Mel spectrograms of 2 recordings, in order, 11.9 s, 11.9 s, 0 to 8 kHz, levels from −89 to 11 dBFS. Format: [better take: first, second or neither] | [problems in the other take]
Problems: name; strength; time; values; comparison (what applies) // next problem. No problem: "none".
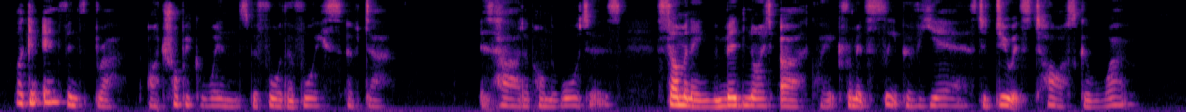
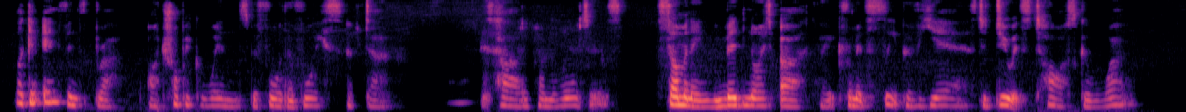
first | noise reduction (neural mask model Resemble Enhance denoiser)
